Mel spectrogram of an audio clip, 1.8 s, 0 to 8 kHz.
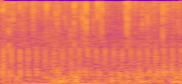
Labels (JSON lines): {"label": "biophony, rattle", "recorder": "SoundTrap 500"}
